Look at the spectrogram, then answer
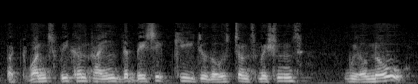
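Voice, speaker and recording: Mellow, husky radio-drama astronomer, acted by a man. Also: medium pitch, steady tone, moderate pace, close to an everyday voice. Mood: businesslike. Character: sensible, plain-spoken male astronomer colleague. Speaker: supporting actor in radio serial. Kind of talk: old-time radio science fiction drama acting. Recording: muffled, dull old radio recording.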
